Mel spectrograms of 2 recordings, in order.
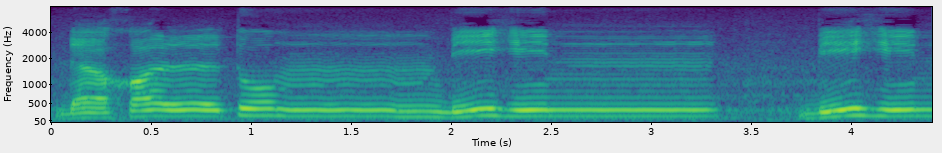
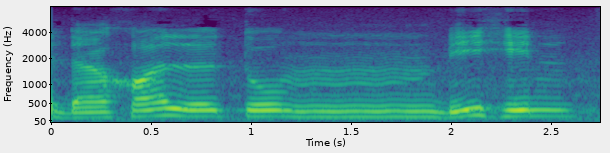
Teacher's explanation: walaupun kita nak berhenti, kena juga baca dengan dengung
